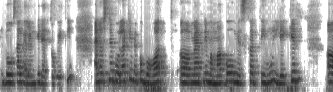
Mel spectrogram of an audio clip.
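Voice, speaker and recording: A middle-aged woman teaching an online spiritual class, talking fast and often checking that her students follow. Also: fairly high pitch, reverberant. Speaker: Akashic records teacher. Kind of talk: online class lecture, Hindi-English mix.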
